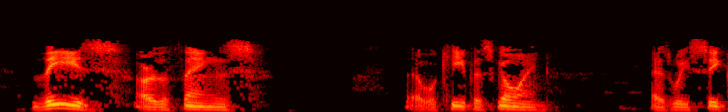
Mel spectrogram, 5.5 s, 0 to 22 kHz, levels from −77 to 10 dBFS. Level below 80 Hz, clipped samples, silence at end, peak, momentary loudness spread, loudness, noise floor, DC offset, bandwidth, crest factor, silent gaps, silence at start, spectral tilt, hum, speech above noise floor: -62 dBFS; under 0.1%; 0 s; -8 dBFS; 15 LU; -28 LUFS; -80 dBFS; under 0.1%; 5.2 kHz; 22 dB; 2.28-2.60 s, 2.97-3.02 s; 0.25 s; -3 dB/octave; none; 52 dB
